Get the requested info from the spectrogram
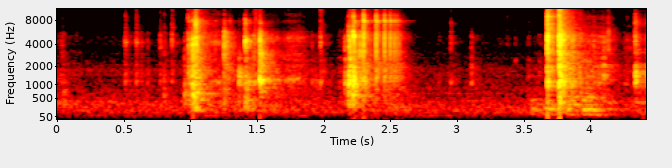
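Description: Needle-nose pliers and hard plastic parts of a bidet sprayer assembly clinking and clattering against each other in three short bursts, the middle one with a brief metallic ring.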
